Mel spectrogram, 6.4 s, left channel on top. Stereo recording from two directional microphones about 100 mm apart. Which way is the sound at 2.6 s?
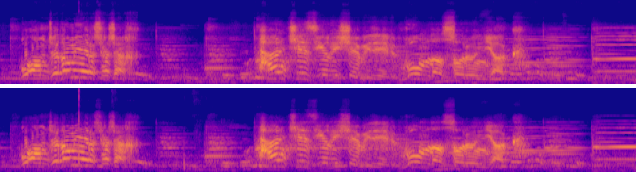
30° left (ahead or behind).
